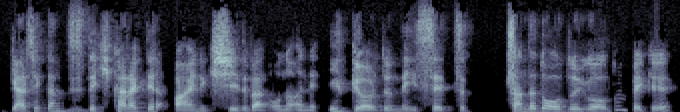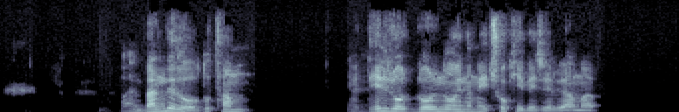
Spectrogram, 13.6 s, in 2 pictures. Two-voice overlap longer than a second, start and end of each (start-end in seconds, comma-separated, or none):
none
